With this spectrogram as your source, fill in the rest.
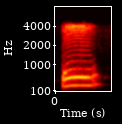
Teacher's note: आप बोल के देखिए, अगर ओ बोल रहे हैं आप तो कंठ और ओष्ठ का ही प्रयोग हो रहा है। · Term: कंठ ओष्ठ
